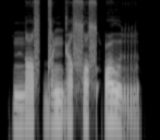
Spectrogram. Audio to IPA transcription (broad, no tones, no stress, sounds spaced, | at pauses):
n ɛ sˤ d ɛ ŋ ɡ ɛ sˤ ʊ sˤ ʔ o r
